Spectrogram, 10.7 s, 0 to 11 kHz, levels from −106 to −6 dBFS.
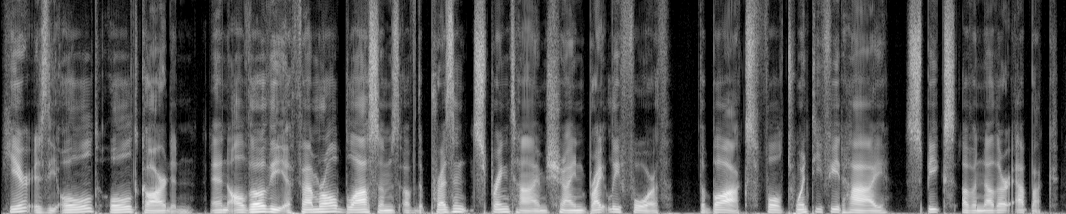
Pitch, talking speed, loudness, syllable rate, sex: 110 Hz, 160 wpm, -20 LUFS, 4.5 syllables/s, male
